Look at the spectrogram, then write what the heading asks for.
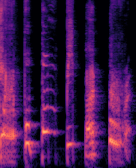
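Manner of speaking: high robotic brr boom beep; robot recalibrating noises. Pretend. Siri switches accents with high robot noises. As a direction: chirp like a machine rebooting.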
